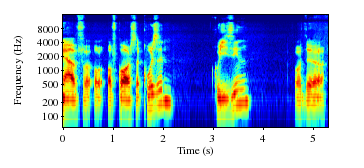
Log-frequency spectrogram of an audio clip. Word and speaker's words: cuisine: Then we have of course a cuisine cuisine for the correct pronunciation.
